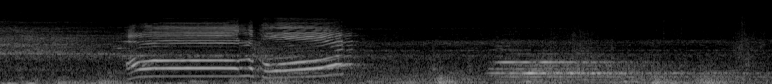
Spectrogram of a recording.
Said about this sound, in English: the young boy is awakened because a steam locomotive runs outside, and he runs outside in his bathrobe and his slippers, and the train stops in front of his house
